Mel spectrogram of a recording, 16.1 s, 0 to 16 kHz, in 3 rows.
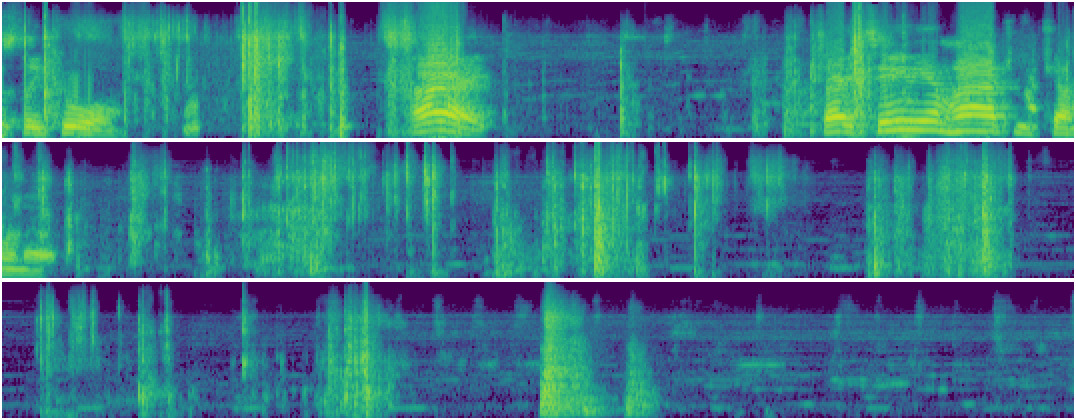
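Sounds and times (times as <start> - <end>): packaging being torn and crinkled: 0.2 - 2.1, 5.2 - 12.6.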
